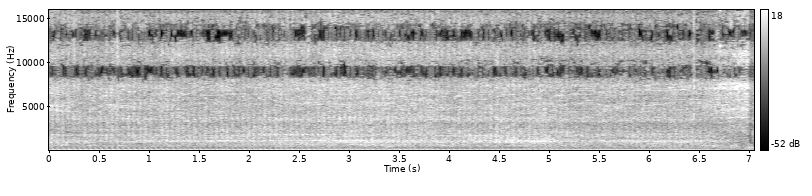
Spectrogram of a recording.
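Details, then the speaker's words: Yamaha Fazer 250 engine rebuilt with a new cylinder after an engine noise complaint: steady, even single-cylinder idle with a deep regular thump and no ticking, tapping or knocking; normal idle. "caraca mas ficou sem barulho nenhum mesmo incrível aí show de bola muito bom mesmo hein não tem um barulho ficou bom"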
